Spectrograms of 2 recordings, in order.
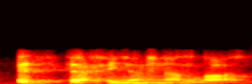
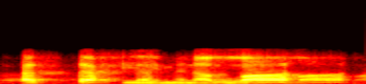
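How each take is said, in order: First: استحي opening on an "i" vowel; imperative reading. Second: أستحي opening on a clear "a" vowel; first-person reading. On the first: Teacher retrying the quoted hadith as a command, استحي said "istahi". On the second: Teacher trying one reading of a quoted hadith, أستحي said "astahi". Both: Shown as a demonstration. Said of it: "استحي أو أستحي".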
